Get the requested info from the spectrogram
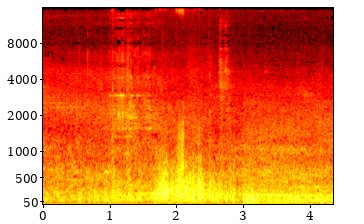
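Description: A motor vehicle going by on the nearby road: a low engine hum with a noisy swell that peaks about two seconds in, then settles back to a steady hum.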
